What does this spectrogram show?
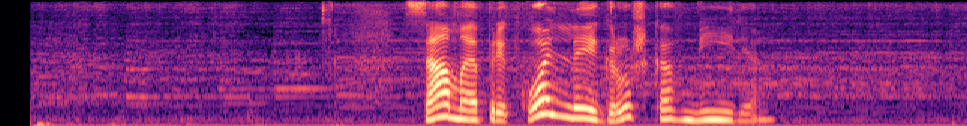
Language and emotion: Russian, positive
